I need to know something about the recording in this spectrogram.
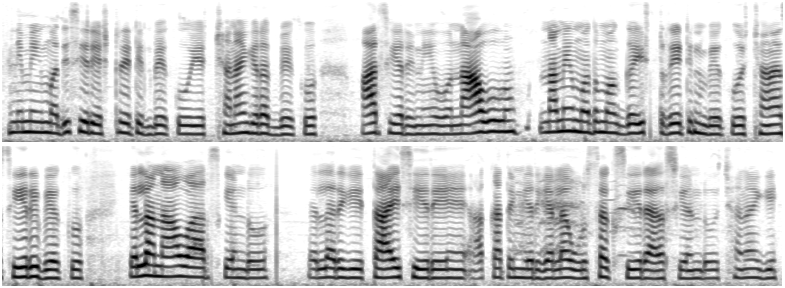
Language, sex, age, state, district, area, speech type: Kannada, female, 30-45, Karnataka, Vijayanagara, rural, spontaneous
